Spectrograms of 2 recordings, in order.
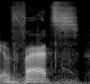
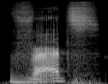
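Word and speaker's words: Wirtz: Um, I was very excited uh to see vets. Vets. Vets. That's how you say it. The W is a V sound.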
